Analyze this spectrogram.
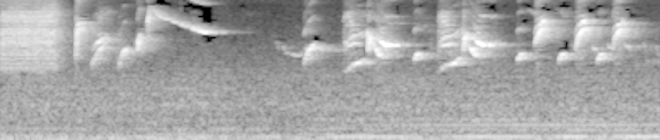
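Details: Goldfinch song, Algerian mqnin: a harsh hissing note, then a clear drawn-out falling whistle, followed by a run of quick high tinkling twitters.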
